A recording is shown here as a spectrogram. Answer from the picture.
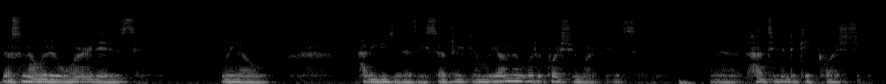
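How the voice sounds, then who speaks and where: With audible room echo, a man speaks at a moderate pace in a somewhat breathy, dark, mellow tone, with a fairly low pitch and fairly even intonation. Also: long, frequent pauses. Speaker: online tutorial creator. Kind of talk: tutorial.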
